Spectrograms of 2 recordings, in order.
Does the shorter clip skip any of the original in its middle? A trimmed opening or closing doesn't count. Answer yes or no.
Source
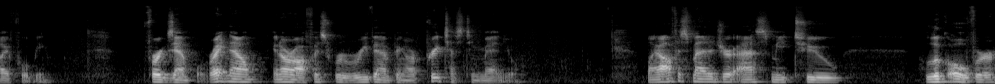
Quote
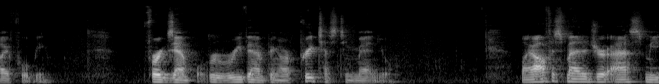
yes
